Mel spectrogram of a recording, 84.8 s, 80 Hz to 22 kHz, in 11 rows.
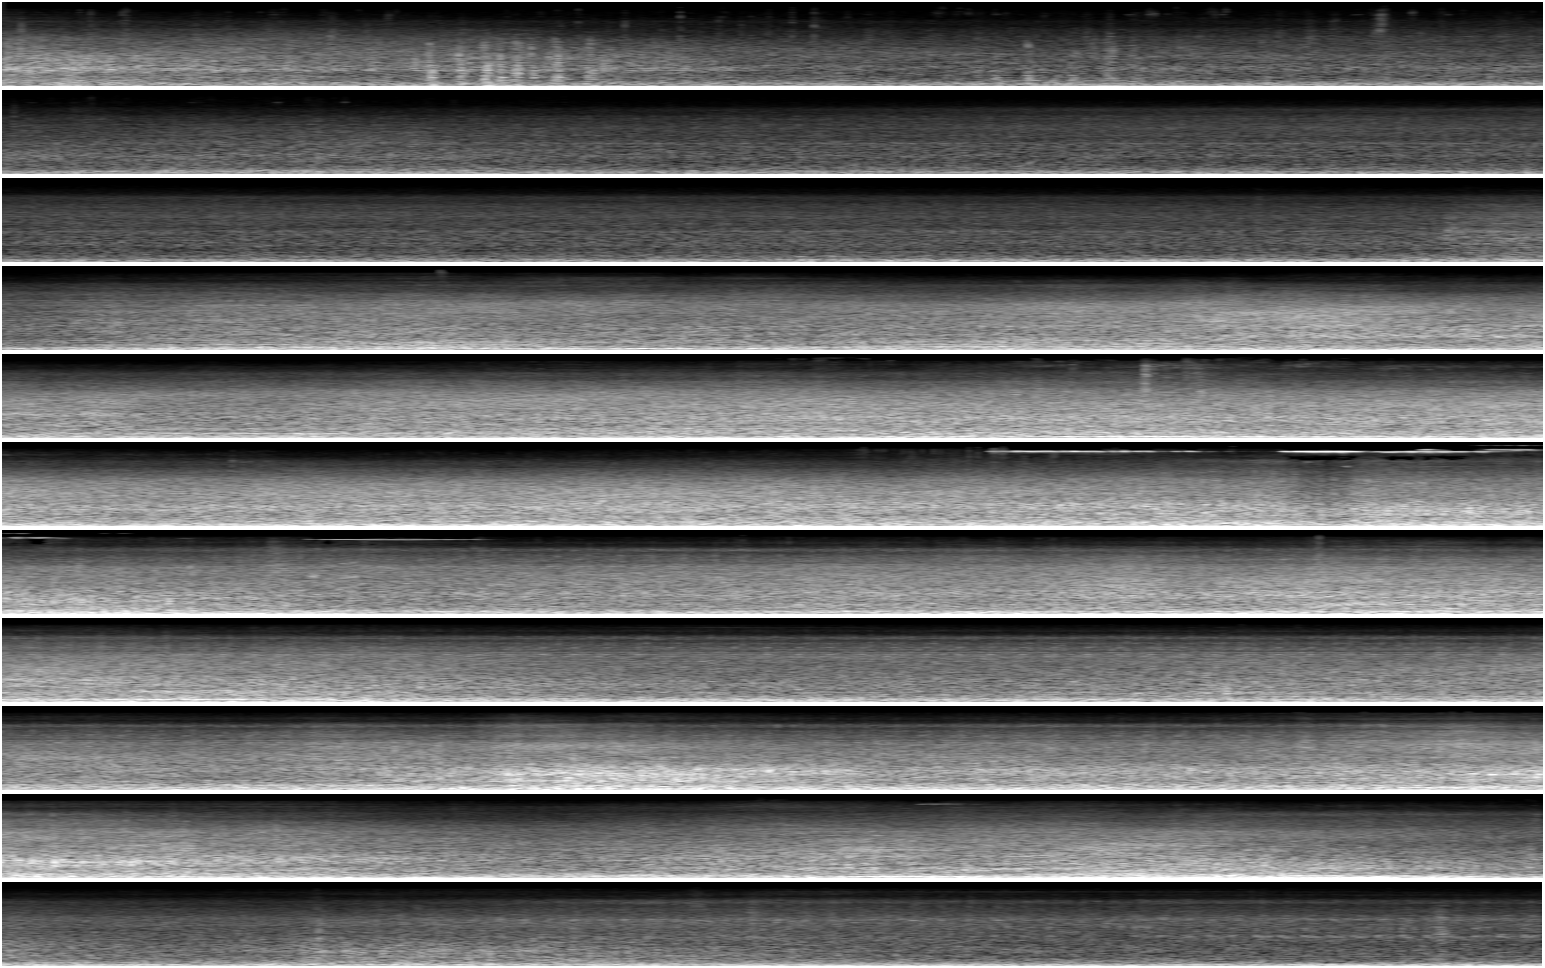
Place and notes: Osloer Straße, Soldiner Kiez, Wedding, Berlin, Deutschland - Osloer Straße at the corner of Grüntaler Straße - Intersection with heavy traffic
Osloer Straße at the corner of Grüntaler Straße - Intersection with heavy traffic. Osloer Straße has four lanes plus two tramway lanes in the middle.
[I used the Hi-MD-recorder Sony MZ-NH900 with external microphone Beyerdynamic MCE 82]
Osloer Ecke Grüntaler Straße - Vielbefahrene Kreuzung. Die Osloer Straße hat vier Fahrspuren zuzüglich zweier Tramgleise in der Mitte.
[Aufgenommen mit Hi-MD-recorder Sony MZ-NH900 und externem Mikrophon Beyerdynamic MCE 82]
